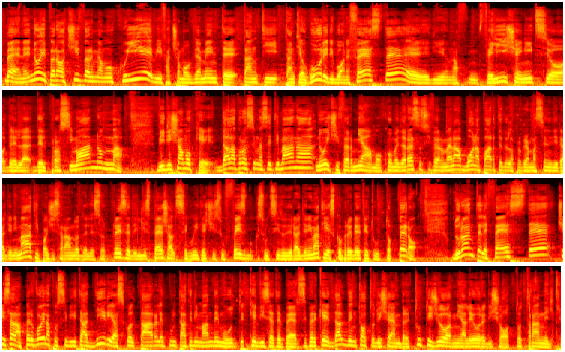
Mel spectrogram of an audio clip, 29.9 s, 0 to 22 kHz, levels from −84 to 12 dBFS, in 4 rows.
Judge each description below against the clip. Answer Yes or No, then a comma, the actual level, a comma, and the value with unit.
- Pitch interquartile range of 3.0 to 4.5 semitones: No, wide, 5.5 semitones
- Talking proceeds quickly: Yes, fast, 200 wpm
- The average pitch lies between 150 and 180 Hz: No, medium, 140 Hz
